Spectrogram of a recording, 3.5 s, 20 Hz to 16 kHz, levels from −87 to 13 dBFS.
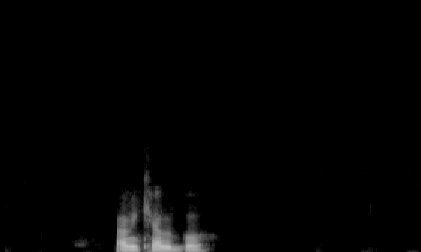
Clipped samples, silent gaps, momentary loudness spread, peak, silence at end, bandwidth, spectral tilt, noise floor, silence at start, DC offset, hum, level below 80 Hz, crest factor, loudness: under 0.1%; none; 12 LU; -2 dBFS; 1.8 s; 4.9 kHz; -11.5 dB/octave; -89 dBFS; 0.95 s; under 0.1%; none; -58 dBFS; 22 dB; -20 LUFS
